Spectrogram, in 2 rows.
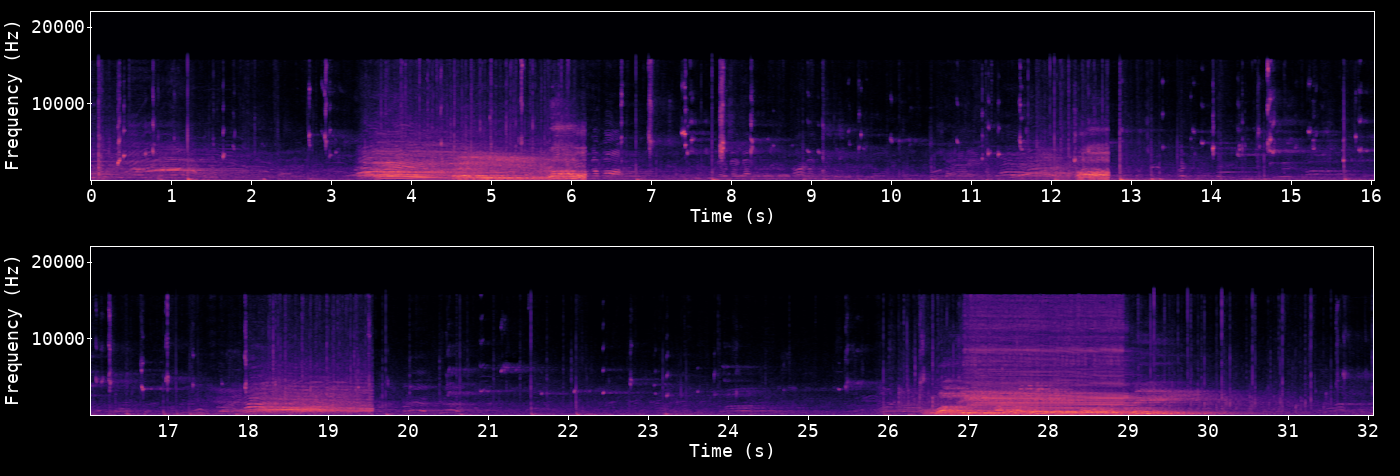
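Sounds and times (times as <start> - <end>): players and spectators talking: 0.7 - 18.0, 25.7 - 32.0
crowd shouting: 12.3 - 12.8, 26.5 - 30.4
basketball bouncing on court: 12.8 - 13.5.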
